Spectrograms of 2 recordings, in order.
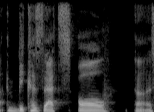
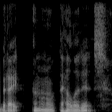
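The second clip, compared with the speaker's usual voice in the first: normal talking voice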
